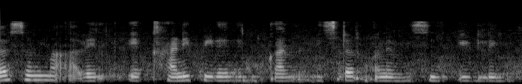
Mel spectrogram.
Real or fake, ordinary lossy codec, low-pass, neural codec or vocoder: fake; none; none; codec, 16 kHz, 4 kbps, X-Codec, WavLM features, trained on Multilingual LibriSpeech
